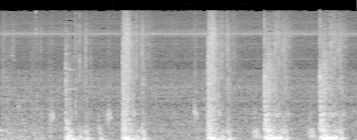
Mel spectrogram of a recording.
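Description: A hammer strikes wood with repeated knocks.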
